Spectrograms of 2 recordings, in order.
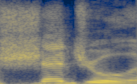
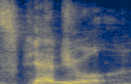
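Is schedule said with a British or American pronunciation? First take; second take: British; American. First: The word is said with a British pronunciation. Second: The word is said with an American pronunciation.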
